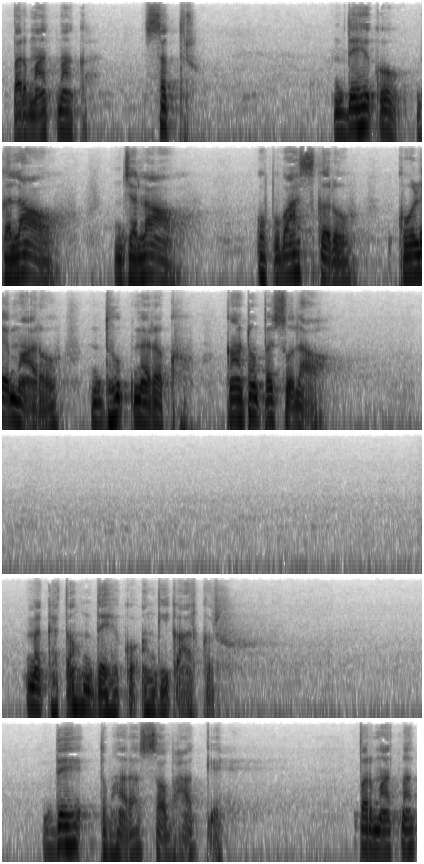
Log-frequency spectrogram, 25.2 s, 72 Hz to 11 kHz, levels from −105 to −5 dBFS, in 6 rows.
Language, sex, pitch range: Hindi, male, 85-145 Hz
